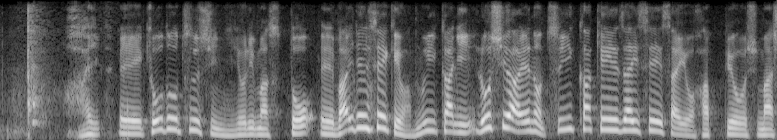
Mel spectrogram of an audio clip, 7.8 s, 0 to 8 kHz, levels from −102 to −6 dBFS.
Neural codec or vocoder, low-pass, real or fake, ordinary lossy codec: codec, 16 kHz, 8 kbps, FunCodec, trained on LibriTTS, 25 frames a second; 7.2 kHz; fake; Opus, 24 kbps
